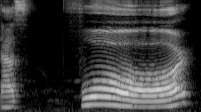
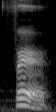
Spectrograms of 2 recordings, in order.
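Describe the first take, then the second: First: The vowel is a long, full aw sound. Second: The vowel is a short, reduced uh sound. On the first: "if you elongate the word a little bit by saying it as for" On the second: "the word for gets reduced to fur"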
